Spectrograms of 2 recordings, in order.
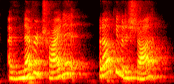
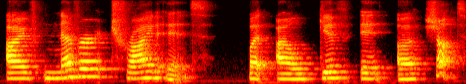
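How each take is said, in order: First: The sentence is read at natural fast speed. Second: The sentence is read very slowly. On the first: "I will read it in my normal speed" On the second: "I will read it slowly"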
